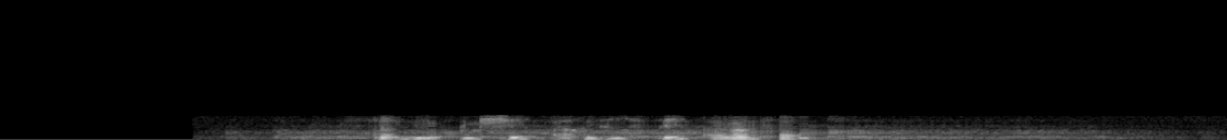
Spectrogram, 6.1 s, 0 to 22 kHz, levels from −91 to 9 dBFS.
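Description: A buzzy, gravelly roughness runs through the whole of this speech recording, and the sound sits in a narrow band of about 250 Hz to 3.6 kHz, with no air or sparkle above. That is the GSM full-rate codec at 13 kbps. It rebuilds the voice from a vocal-tract model driven by a sparse pulse train, and that coarse excitation is what makes the timbre grate. The damage is plainly audible for the full length. Twice the voice catches on a harsh, metallic ring, first from 2.12 to 2.41 s and again, longer, from 3.76 to 4.25 s. These are lost GSM frames. The decoder held the last good frame's settings and replayed them. About 140 ms of sound is missing in the first stretch, scattered over 280 ms. In the second, about 340 ms is missing over 480 ms. No single gap runs much beyond about 70 ms, so the ring stutters rather than fading to silence. The low-bass roll-off comes from the call's normal microphone processing.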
